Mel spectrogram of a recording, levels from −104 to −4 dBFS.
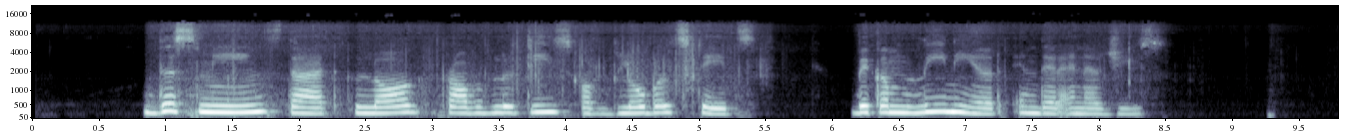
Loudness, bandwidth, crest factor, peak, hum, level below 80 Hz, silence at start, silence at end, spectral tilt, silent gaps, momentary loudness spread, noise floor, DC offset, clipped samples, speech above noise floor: -16 LUFS; 11.5 kHz; 14 dB; -4 dBFS; none; -68 dBFS; 0.85 s; 1.5 s; -6.5 dB/octave; none; 12 LU; -86 dBFS; under 0.1%; under 0.1%; 71 dB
